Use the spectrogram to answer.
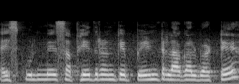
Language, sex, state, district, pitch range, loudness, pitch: Bhojpuri, female, Uttar Pradesh, Ghazipur, 215-230 Hz, -15 LUFS, 225 Hz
